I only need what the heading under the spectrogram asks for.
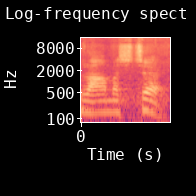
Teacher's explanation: visarga becomes sha when chavarga is following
